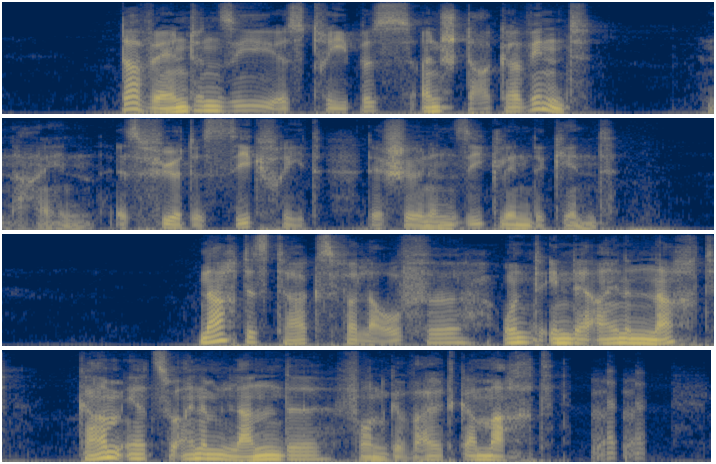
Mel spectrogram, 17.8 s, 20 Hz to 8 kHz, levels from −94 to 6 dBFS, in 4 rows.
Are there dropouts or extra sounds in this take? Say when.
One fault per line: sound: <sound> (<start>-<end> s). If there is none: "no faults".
sound: laugh (17.0-17.4 s)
